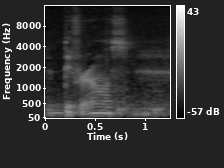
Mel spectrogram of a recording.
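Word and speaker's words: différance: would recommend for derida different ass um deferrals the accent is on the e of differ I would like to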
